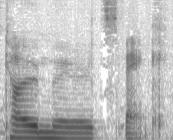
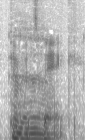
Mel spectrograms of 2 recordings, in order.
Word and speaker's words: Commerzbank: It's Commerzbank, and it's spelt. – No, that's how you spell it. How you say it is Commerzbank. Commerzbank.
